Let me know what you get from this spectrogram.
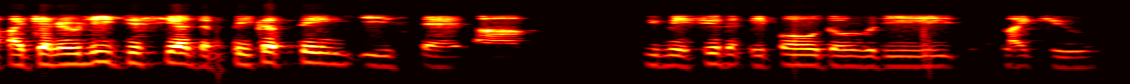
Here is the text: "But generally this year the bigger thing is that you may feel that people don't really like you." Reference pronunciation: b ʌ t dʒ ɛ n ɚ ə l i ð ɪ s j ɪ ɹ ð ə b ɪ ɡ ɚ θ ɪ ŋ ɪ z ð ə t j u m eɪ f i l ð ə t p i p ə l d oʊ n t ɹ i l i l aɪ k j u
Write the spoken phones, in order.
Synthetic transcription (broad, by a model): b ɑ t dʒ ɛ n ɚ ə l i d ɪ s j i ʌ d ə b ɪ ɡ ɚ t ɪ ŋ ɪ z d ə t j u m eɪ f i l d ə t p i p ə l d oʊ n t ɹ i l i l aɪ k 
